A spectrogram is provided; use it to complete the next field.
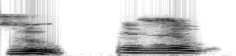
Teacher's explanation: La Z cuando pronuncian zoo, hay una vibración, es zoo.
